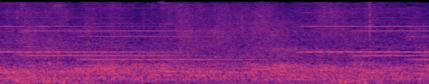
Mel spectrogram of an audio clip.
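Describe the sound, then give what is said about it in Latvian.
A parliament's continuous electric voting bell rings steadily for several seconds, called before deputies vote on adopting a bill in second reading: a harsh, buzzing metallic clatter with a few high sustained tones running through it, loud and unbroken with no talking. “Lūdzu deputāts balsot par likumprojektu pieņemšanu otrajā lasījumā. Lūdzu zvanu.”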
